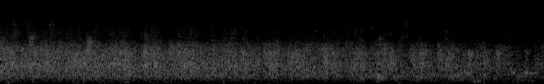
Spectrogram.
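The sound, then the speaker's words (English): An audience at a Central Assembly gathering applauds to welcome a speaker back to the stage, a steady wash of clapping that stays even and tapers slightly at the end, with no voices over it. “Let's give him a hand.”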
